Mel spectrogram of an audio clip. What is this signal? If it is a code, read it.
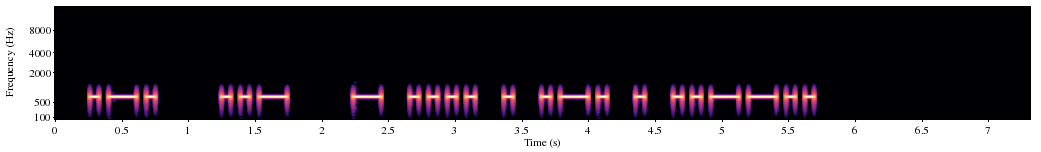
Morse code, heard as a keyed tone, about 17 wpm, 700 Hz. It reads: R U THERE?
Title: Sentences from Top 100 Words and Abbreviations 17wpm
